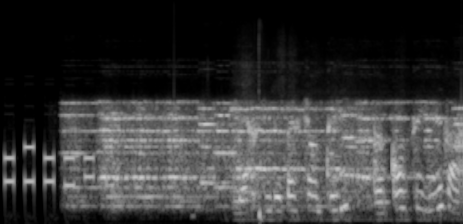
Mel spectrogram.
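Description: Three quick, evenly spaced touch-tone beeps dial a number, then a muffled, tinny phone-line recording takes over as the call reaches a telephone switchboard, sounding like hold audio or a recorded voice playing.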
